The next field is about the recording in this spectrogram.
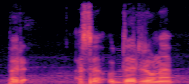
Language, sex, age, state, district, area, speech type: Dogri, male, 18-30, Jammu and Kashmir, Udhampur, rural, spontaneous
